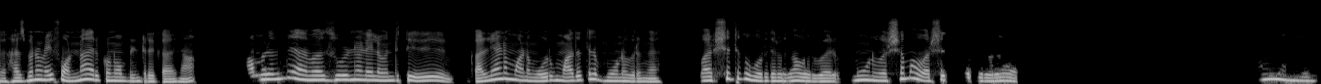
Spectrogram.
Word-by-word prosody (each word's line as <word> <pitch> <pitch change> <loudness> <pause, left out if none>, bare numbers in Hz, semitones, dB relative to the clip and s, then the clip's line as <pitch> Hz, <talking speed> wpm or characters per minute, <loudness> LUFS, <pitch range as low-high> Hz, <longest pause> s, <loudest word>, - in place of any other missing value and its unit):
ஹஸ்பண்ட்டும் 195 +9 +2
wife 225 -1 -1
ஒண்ணா 180 +8 +1
இருக்கணும் 180 -4 +1
அப்டின்றதுக்காக 140 -5 -2
தான். 145 +6 -4 0.6
அவளு 225 +4 +1
வந்து 280 +4 -2
அவ 205 0 +3
சூழ்நிலையில 210 -3 +2
வந்துட்டு, 190 +1 -1 0.6
கல்யாணம் 225 - +2
ஆன 170 -2 -1
1 185 +3 0
மாதத்தில 195 +8 0
போனவருங்க. 145 -4 0 0.5
வருஷத்துக்கு 245 +7 0
1 165 - -1
தடவ 160 -1 +1
தான் 175 -2 +3
வருவாரு. 145 -1 0 0.2
3 200 -1 +2
வருஷமா 260 - -1
வருஷத்துக்கு 165 +1 -4
1 - - -38
தடவ 155 -1 0
தான் - - +1 0.2
வருவாரு. - - -7 2.5
ஆமாங்க. 200 -8 +1
185 Hz, 130 wpm, -23 LUFS, 155-215 Hz, 2.5 s, அவ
